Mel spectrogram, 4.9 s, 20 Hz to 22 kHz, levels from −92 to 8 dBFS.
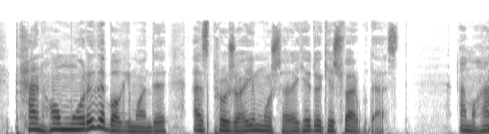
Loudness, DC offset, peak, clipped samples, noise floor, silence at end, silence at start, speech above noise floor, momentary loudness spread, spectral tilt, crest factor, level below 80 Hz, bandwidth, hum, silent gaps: -22 LUFS; under 0.1%; -6 dBFS; under 0.1%; -58 dBFS; 0 s; 0.15 s; 37 dB; 11 LU; -7 dB/octave; 14 dB; -44 dBFS; 11.5 kHz; none; none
